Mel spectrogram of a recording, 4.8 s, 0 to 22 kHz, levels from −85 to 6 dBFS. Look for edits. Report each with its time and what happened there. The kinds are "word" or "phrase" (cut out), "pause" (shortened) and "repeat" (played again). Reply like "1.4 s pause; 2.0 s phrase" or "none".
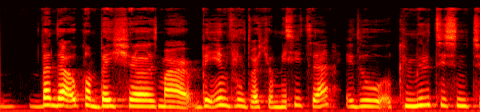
1.6 s word; 2.5 s phrase; 2.9 s word; 3.4 s pause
